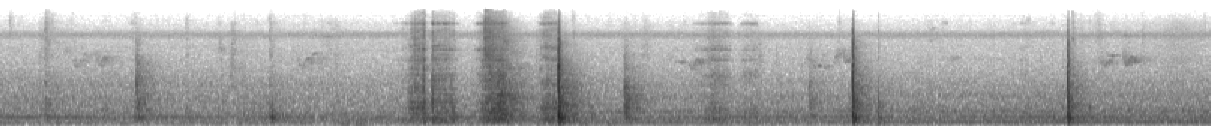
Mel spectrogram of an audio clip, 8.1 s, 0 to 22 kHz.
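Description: Scattered sharp knocks and a short stretch of scraping about three seconds in, from a cable being pushed through a tight 1-inch hole in a wall with a 3-foot drill bit.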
